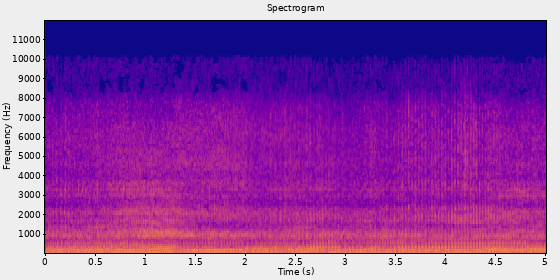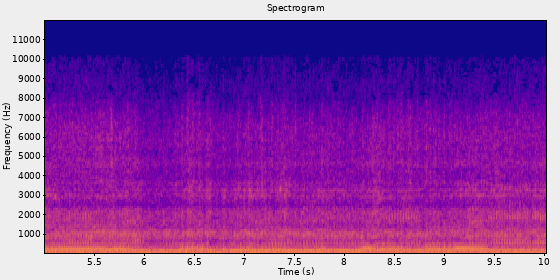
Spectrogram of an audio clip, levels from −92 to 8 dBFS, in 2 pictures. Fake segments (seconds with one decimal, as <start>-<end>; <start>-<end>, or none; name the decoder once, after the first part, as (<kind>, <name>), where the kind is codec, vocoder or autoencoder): 1.8-3.1 (vocoder, Vocos)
